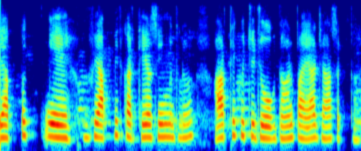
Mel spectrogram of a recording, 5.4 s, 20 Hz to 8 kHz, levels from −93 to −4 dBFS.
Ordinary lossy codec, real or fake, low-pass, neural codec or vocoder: Opus, 24 kbps; real; 7.2 kHz; none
